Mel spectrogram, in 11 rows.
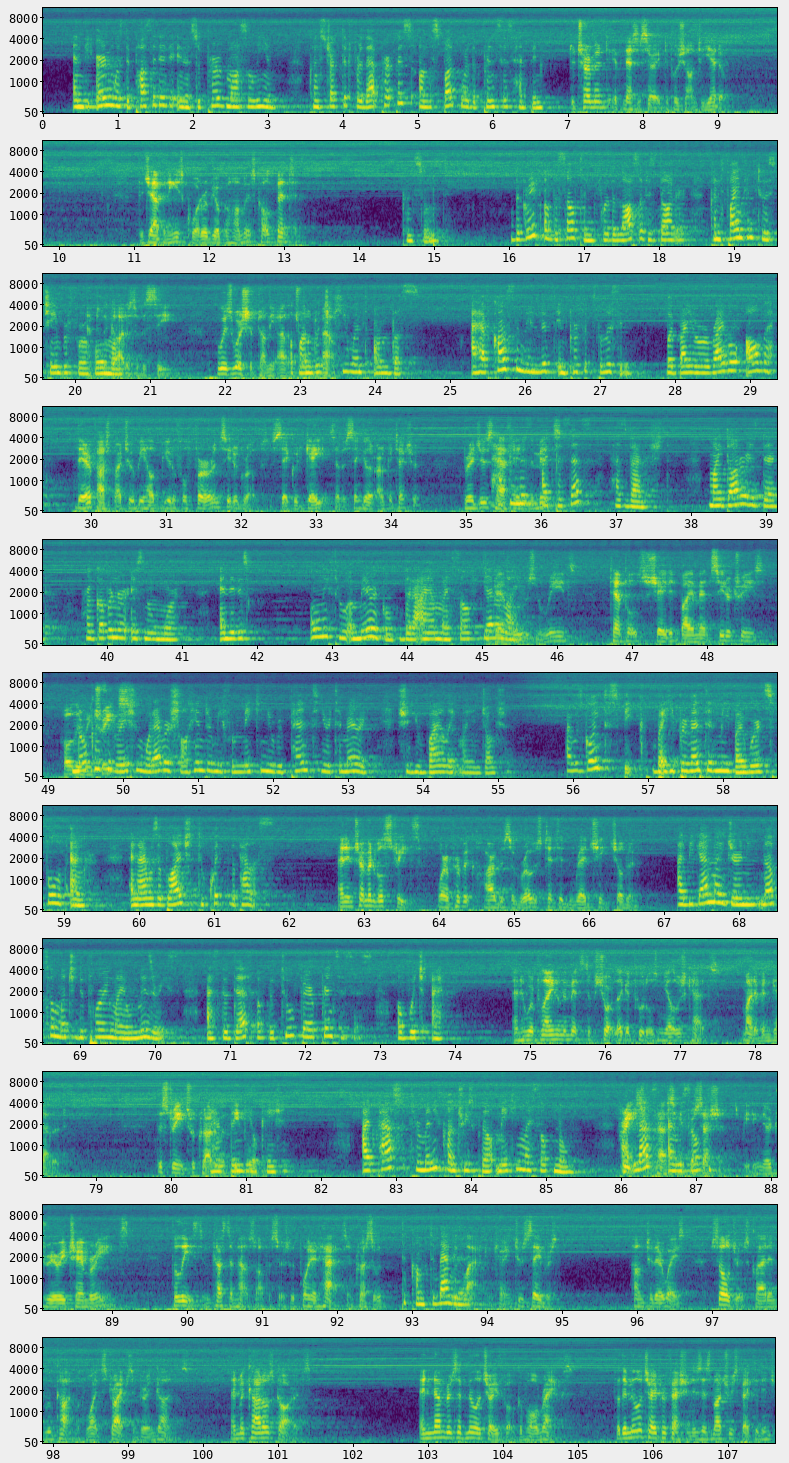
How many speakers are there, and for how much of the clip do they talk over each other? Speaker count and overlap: two, about 6%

